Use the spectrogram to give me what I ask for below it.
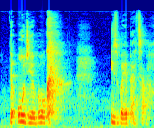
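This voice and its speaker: A woman's fairly low voice comes through at a moderate tempo, with noticeable noise behind her. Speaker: book reviewer. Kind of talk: casual talk to camera.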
